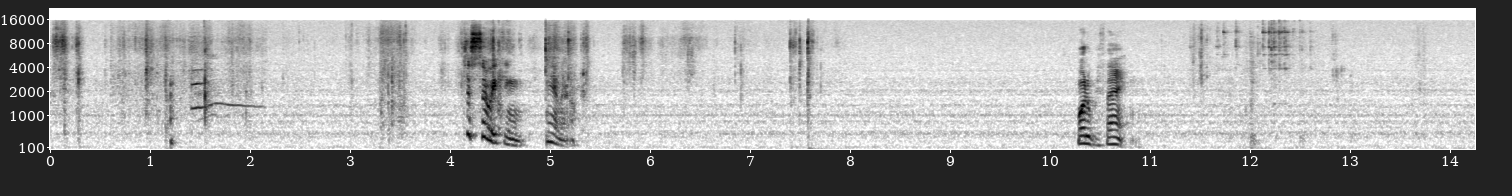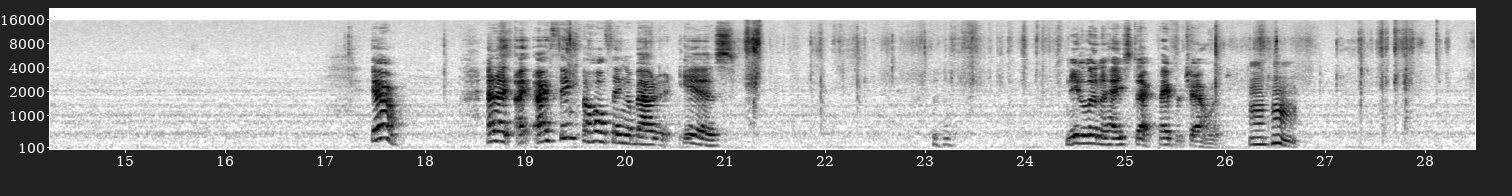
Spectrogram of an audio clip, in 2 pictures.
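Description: Paper rustles as hands handle it.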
